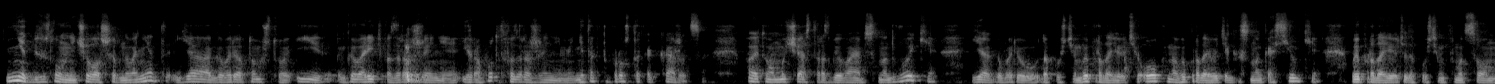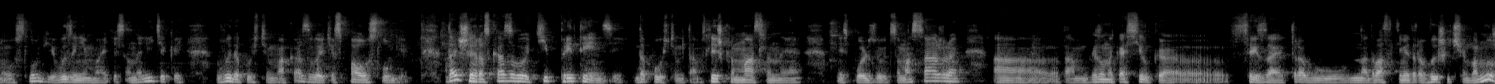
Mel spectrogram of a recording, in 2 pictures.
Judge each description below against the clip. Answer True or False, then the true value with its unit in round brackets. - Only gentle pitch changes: False (4.5 semitones)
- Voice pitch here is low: True (105 Hz)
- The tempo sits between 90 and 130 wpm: False (140 wpm)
